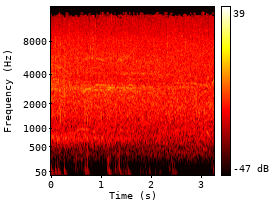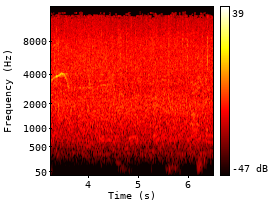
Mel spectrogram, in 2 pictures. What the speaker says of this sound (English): So give Costa a great champion a round of applause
